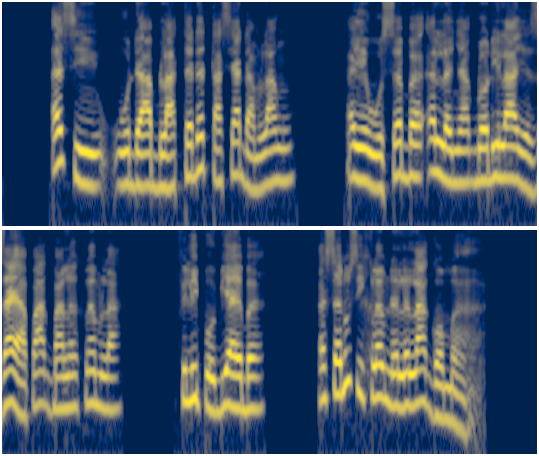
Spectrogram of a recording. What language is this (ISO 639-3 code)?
ewe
